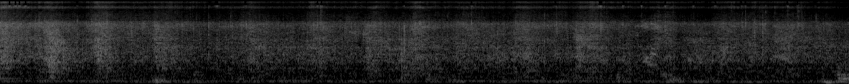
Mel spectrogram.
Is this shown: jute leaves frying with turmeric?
yes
